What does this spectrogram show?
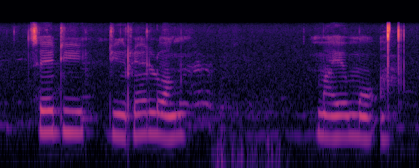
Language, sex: Tswana, female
